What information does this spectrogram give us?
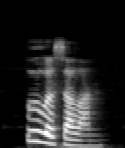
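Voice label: "ылӧсалан", Komi, female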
